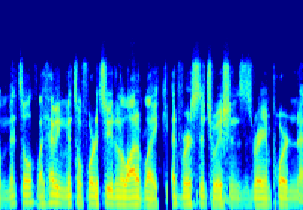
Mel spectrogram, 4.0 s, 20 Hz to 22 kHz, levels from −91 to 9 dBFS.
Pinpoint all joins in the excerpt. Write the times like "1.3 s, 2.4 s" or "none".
2.2 s

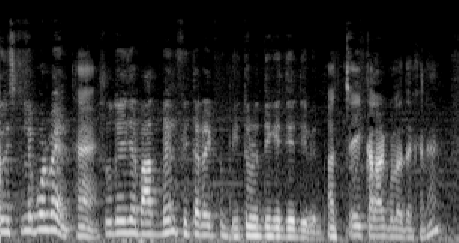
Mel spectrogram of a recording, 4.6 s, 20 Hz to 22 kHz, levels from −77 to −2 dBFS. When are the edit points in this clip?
3.4 s

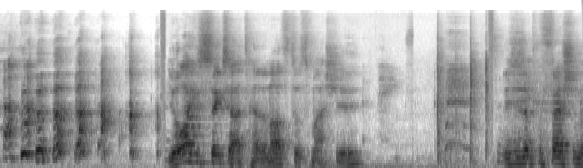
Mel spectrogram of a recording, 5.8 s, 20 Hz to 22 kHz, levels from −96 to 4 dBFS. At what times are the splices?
1.6 s, 4.9 s

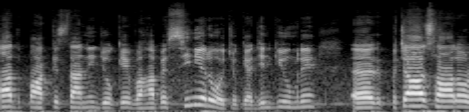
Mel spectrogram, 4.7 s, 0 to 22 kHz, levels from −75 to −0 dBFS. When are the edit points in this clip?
none

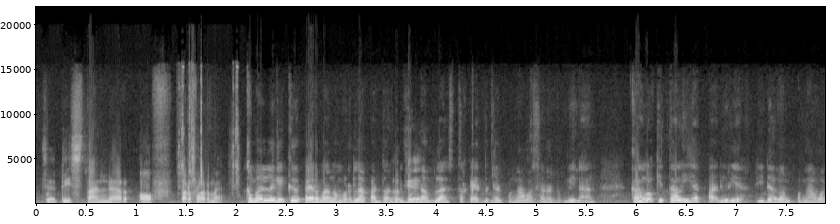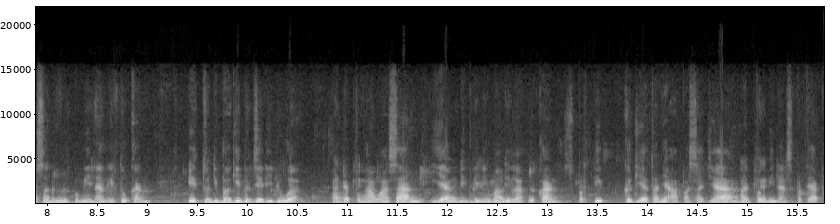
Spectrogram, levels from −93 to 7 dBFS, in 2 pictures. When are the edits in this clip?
2.1 s

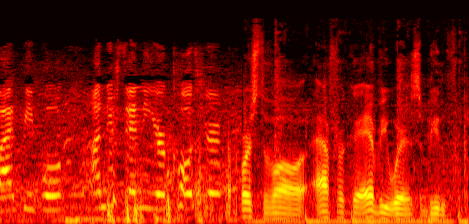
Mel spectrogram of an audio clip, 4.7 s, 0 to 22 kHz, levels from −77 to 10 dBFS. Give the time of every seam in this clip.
2.3 s

